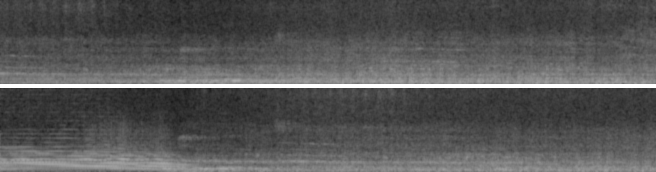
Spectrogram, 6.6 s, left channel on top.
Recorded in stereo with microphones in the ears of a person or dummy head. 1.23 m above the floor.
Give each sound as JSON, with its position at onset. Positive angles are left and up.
{"t": 1.6, "sound": "a man speaking", "side_deg": -75, "distance_m": 4.5}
